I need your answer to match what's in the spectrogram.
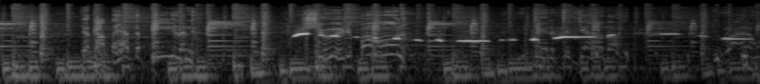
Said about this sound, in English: Why are you whistling, man? What are you whistling about? What are you whistling about?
